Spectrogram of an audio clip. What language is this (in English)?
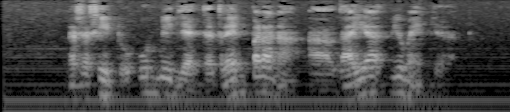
Catalan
